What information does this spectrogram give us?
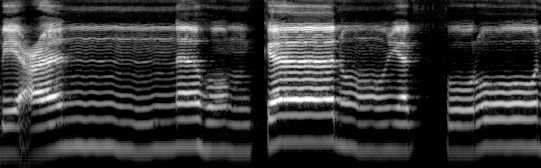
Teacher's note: میم ساکن کے بعد کیف آیا ہے، اظہار شفی ہوگا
